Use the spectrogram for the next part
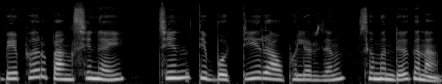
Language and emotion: Bodo, neutral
